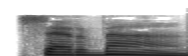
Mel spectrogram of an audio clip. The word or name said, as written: cervin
